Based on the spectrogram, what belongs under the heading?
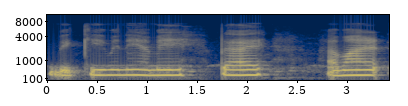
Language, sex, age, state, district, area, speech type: Assamese, female, 30-45, Assam, Sivasagar, rural, spontaneous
